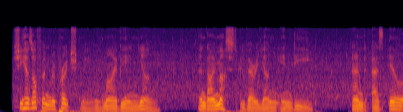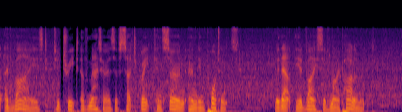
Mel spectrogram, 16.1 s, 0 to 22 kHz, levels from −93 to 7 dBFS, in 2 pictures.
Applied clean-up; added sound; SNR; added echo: none; Stream; 20 dB; none.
